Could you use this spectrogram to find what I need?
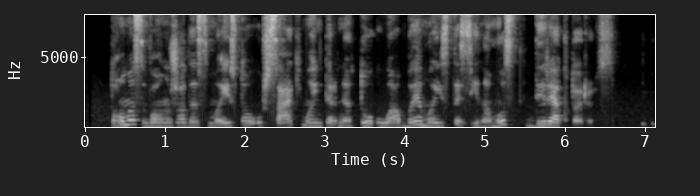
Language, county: Lithuanian, Alytus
